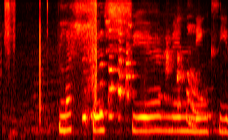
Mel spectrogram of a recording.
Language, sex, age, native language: Icelandic, female, 8, Icelandic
